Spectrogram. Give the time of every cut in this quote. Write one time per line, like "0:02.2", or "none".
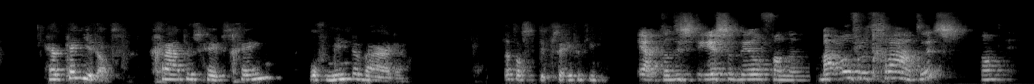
0:08.1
